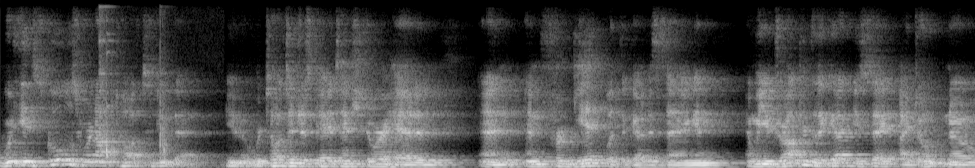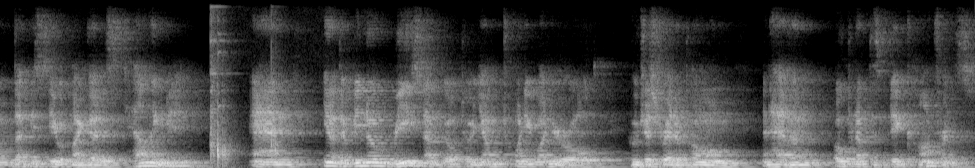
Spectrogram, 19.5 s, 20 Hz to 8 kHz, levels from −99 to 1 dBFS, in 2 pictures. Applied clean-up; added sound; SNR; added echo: none; Cutlery, silverware; 14 dB; reverberation time 0.9 s.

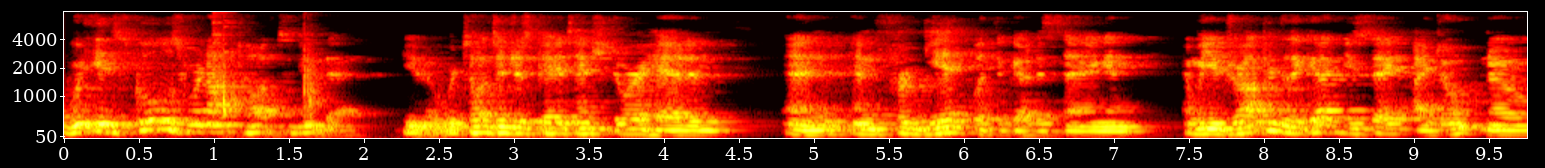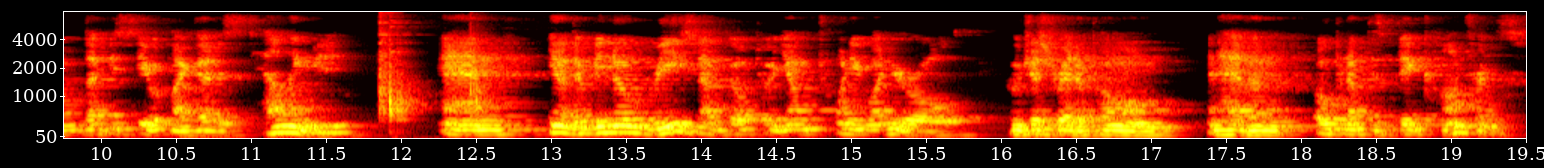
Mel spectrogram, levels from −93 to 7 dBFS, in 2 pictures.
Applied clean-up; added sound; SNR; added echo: classical method WPE with log-MMSE.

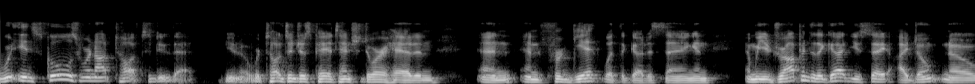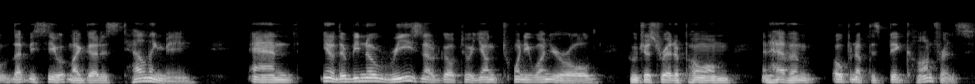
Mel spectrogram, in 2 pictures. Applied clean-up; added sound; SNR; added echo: none; none; none; none.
